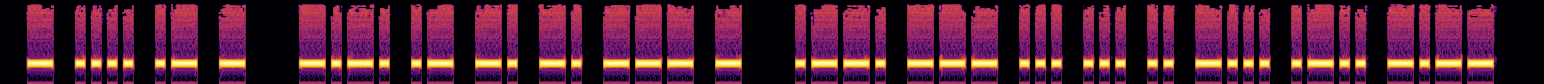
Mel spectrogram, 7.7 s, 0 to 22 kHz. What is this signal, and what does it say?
Morse code, heard as a keyed tone, about 30 wpm, 1000 Hz. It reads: THAT CANNOT POSSIBLY
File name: qotdfiles / 30wpm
